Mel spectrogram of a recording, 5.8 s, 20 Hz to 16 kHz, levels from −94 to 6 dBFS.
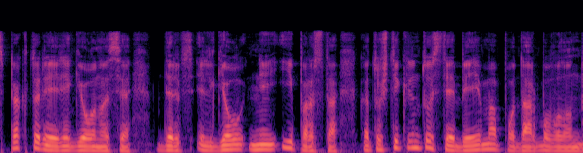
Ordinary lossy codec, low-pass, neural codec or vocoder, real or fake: MP3, 64 kbps; 7.2 kHz; none; real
